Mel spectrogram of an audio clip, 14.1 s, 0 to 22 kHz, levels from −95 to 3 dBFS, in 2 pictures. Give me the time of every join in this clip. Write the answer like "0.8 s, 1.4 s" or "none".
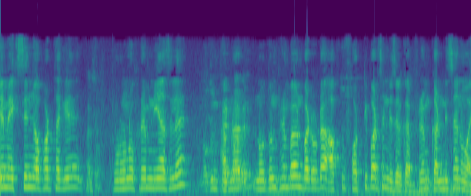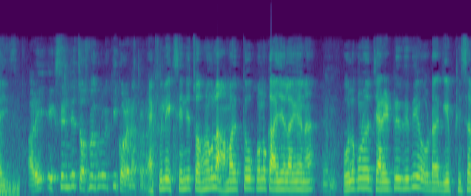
none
